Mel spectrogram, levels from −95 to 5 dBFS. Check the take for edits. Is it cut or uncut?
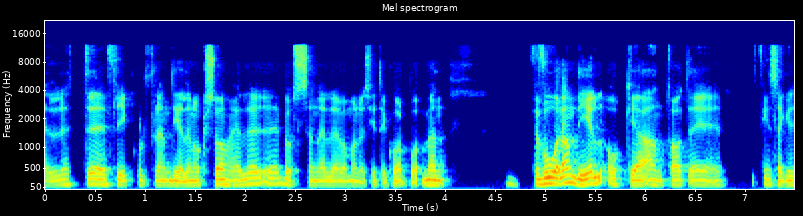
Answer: uncut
